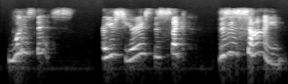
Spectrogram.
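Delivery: high-pitched, incredulous questioning; retold disbelief. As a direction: act out stunned disbelief, voice lifted high. Retells her stunned disbelief at car.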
